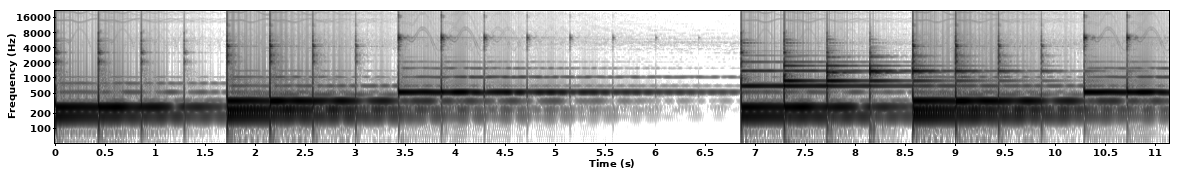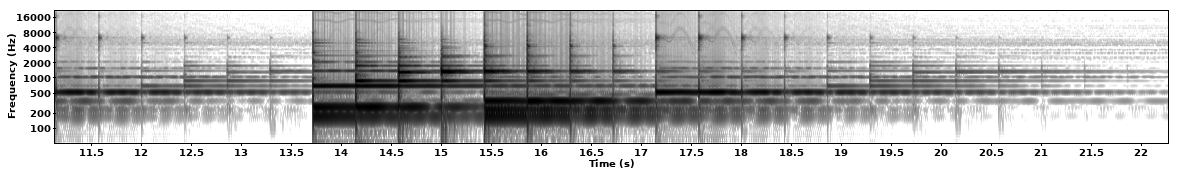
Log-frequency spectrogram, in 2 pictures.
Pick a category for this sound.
Music > Solo instrument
